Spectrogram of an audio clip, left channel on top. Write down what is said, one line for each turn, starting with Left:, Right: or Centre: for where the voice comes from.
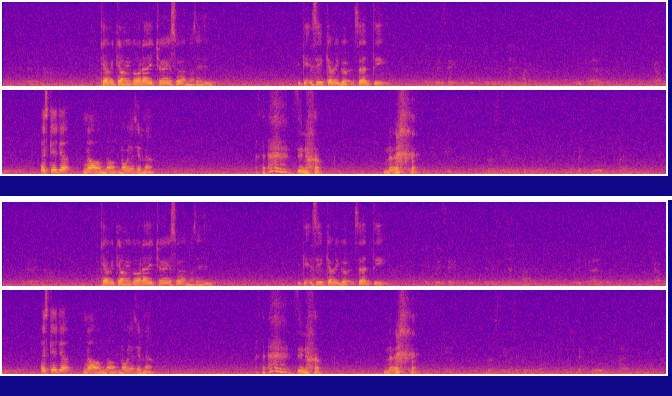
Centre: pero yo no, no, sí, está,
Left: ¿qué, ami- qué amigo
Centre: está normal,
Left: habrá dicho
Centre: está normal.
Left: eso? No sé si... Que,
Centre: Santi,
Left: sí, qué amigo. Santi.
Centre: el presente, el presente en la llamada, Ricardo, Camilo.
Left: Es que ella, no, no, no voy a decir nada. <laughs> Sí, no, no.
Centre: Pues
Left: <laughs>
Centre: es que, es que, no sé, no sé, pero tenía como que un atractivo para mí, ¿no?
